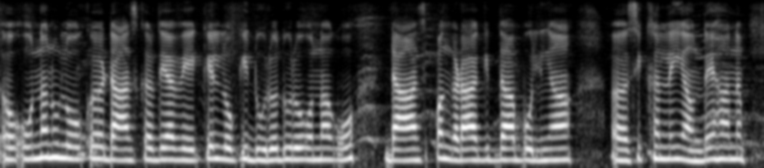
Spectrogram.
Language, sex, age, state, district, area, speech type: Punjabi, female, 18-30, Punjab, Amritsar, urban, spontaneous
